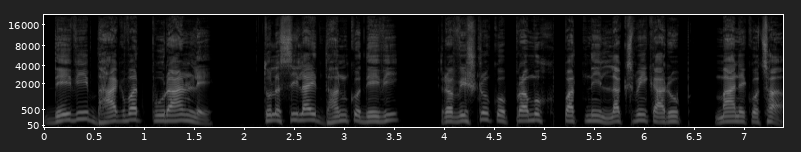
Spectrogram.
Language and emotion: Nepali, neutral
